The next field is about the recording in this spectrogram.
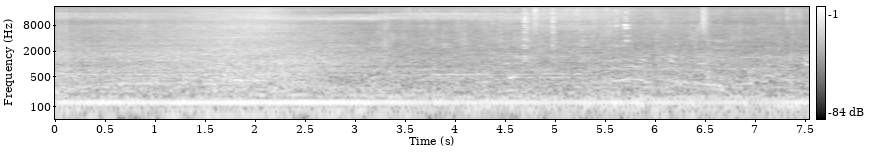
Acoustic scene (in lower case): street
